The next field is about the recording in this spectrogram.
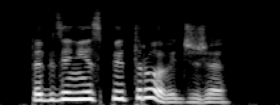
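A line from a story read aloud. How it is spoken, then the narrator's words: Dejected reminder. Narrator (Russian): уныло напомнил мужчина в черном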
